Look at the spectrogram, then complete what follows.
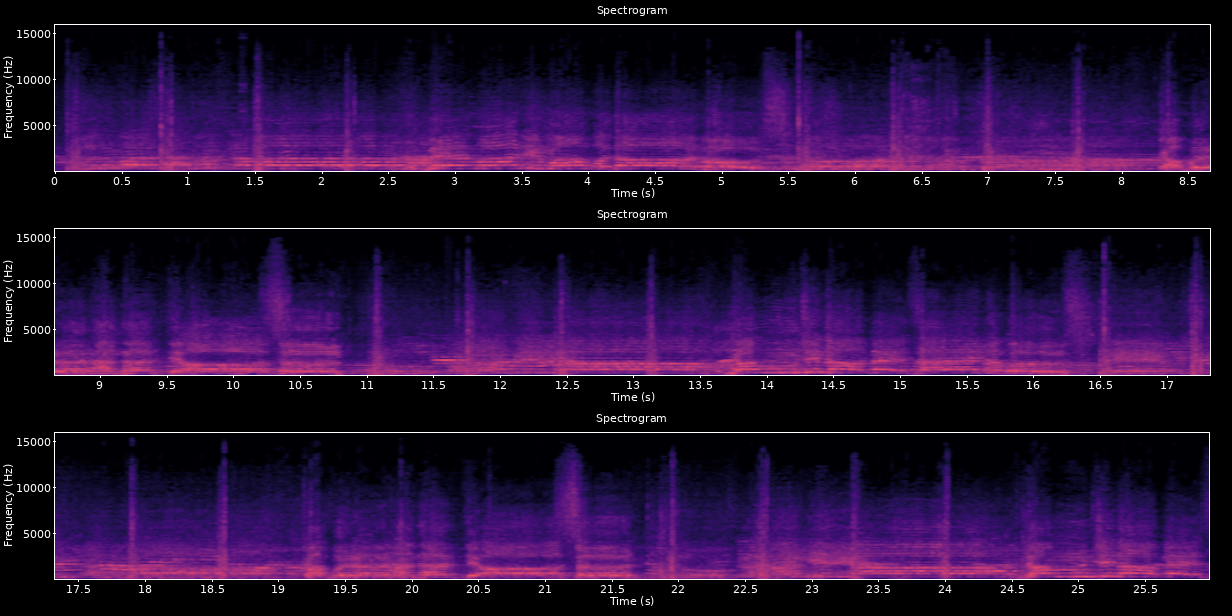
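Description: A crowd of men chanting a Muharram noha together, punctuated by frequent sharp slaps of hands beating chests (matam).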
